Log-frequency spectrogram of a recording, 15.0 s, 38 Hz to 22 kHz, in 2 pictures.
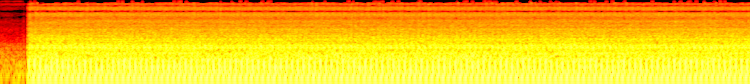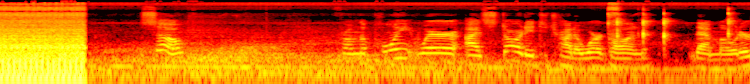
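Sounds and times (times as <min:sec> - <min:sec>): small engine running: 0:00.0 - 0:08.4.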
